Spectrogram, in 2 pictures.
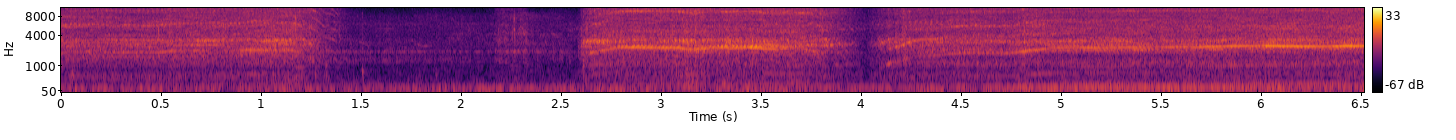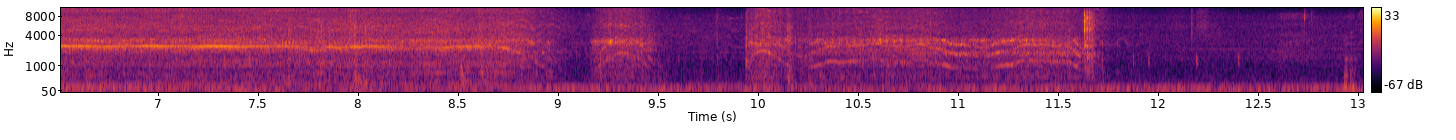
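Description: Traxxas TRX-4 crawler on Traxx tracks driving, its electric motor and single-speed drivetrain whining in several runs with short pauses between. The whine rises in pitch as it speeds up about four seconds in, holds steady, and falls as it slows near nine seconds.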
